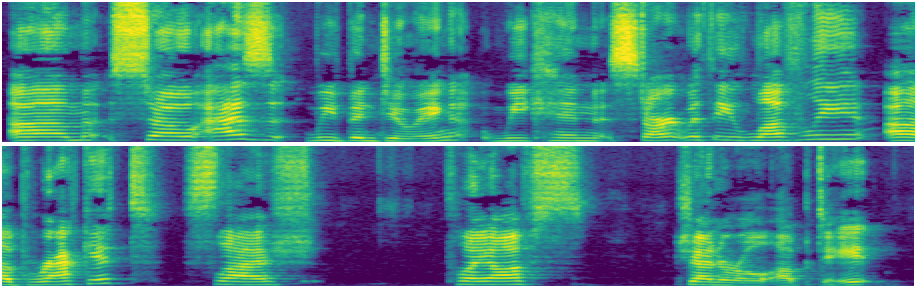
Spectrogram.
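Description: A young woman with a bright, forceful voice that sits a little high. She hosts a casual sports podcast in a chatty, upbeat way and laughs at her own mistakes. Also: lively intonation, slow pace. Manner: chatty, self-mocking, upbeat. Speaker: podcast host.

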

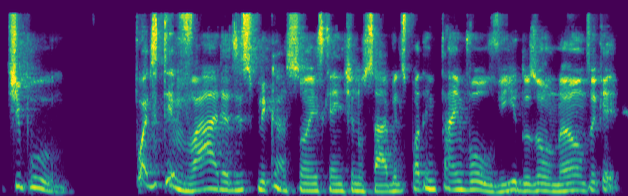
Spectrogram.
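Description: A man's voice: medium pitch, normal speed. A man with a Brazilian Portuguese accent chatting casually and informally as a podcast co-host, using plenty of slang. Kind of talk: casual chat.

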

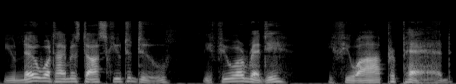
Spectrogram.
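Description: An elderly wizard headmaster acted by a male audiobook reader speaks with grave, courteous authority. His measured, formal delivery rises and falls with lively intonation. The recording is dry and slightly dull. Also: fairly low pitch, no room sound. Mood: urgent, grave. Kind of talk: audiobook character voice.

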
